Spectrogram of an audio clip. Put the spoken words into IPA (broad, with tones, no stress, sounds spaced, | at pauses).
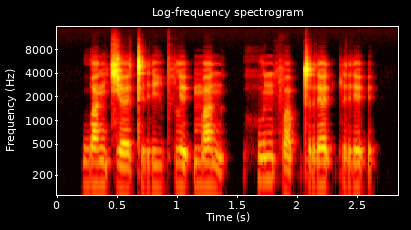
w a˥˩ ŋ t͡ɕ ɛː˧ t r iː˧ pʰ l e˦˥ ʔ m a˥˩ n | h u˥˩ n f a˨˩ p̚ t r ɛː˦˥ t̚ p r e˦˥ ʔ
